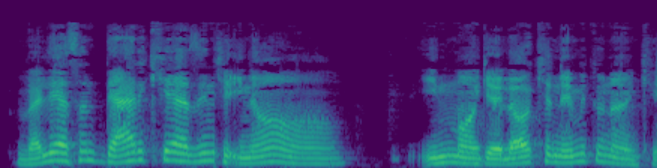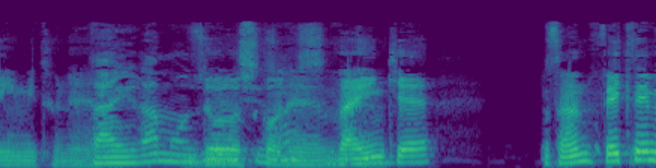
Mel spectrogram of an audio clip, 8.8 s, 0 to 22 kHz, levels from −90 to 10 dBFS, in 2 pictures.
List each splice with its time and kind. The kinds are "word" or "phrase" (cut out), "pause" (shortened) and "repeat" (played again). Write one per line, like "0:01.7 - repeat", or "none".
0:01.4 - word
